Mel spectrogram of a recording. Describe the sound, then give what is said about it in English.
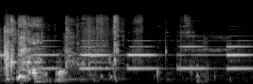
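A car's electronic alert chime sounds in a steady run of repeated, sustained electronic tones, fairly loud, following a brief burst of talking at the start. “Now your car talking.”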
